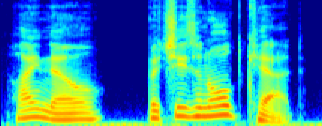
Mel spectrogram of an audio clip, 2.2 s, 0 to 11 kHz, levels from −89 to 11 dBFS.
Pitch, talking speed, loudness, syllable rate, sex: 145 Hz, 195 wpm, -17 LUFS, 4.4 syllables/s, male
